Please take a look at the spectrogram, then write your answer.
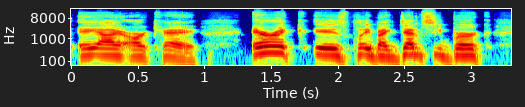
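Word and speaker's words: Airk: brother uh his name is Eric Eric but it's spelled a-i-r-k Eric is played by Dempsey Burke and he's just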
